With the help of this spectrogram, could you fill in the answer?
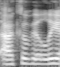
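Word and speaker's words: Akivili: But who could say that Akavili on a new journey won't bring another It's pronounced Akavili and not Akavili?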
